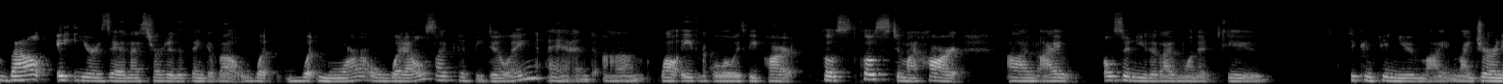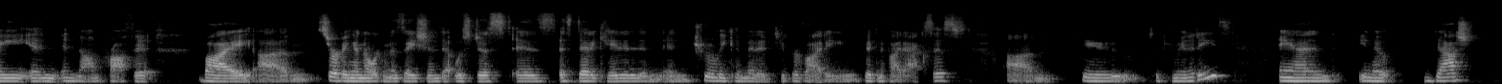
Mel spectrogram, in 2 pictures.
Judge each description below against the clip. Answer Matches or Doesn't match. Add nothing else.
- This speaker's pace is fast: Doesn't match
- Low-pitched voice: Doesn't match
